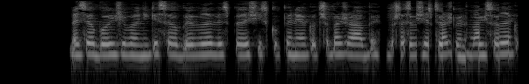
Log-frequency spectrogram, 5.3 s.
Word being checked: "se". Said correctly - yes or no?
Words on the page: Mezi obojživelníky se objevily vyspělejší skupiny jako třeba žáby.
yes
